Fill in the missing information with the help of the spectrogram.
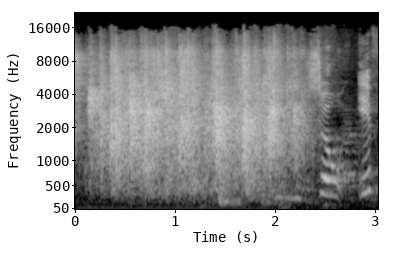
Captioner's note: audience applauding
